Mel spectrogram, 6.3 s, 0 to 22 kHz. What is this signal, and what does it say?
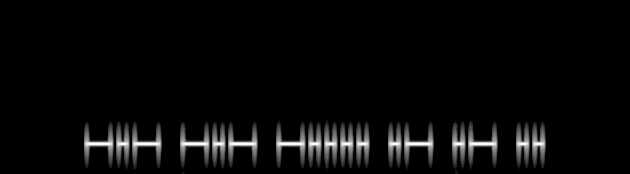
Morse code, heard as a keyed tone, about 15 wpm, 700 Hz. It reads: KK6AAI
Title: USA Call Signs - 6 Characters - Repeated 3x - 15wpm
